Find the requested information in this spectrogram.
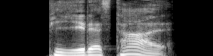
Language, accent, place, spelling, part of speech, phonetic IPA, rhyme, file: German, Germany, Berlin, Piedestal, noun, [pi̯edɛsˈtaːl], -aːl, De-Piedestal.ogg
- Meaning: 1. pedestal 2. circus platform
